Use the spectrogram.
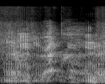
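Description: Hungry pigs at a farm pen grunting and squealing in an excited jumble just before feeding, a brief close cluster of overlapping animal calls.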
